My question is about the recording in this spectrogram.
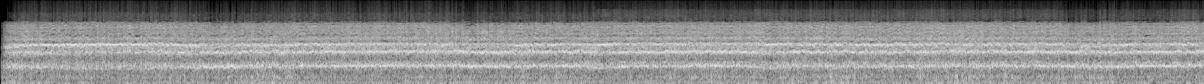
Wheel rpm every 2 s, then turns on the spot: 210, 220, 220, 230, 220, 220.
none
